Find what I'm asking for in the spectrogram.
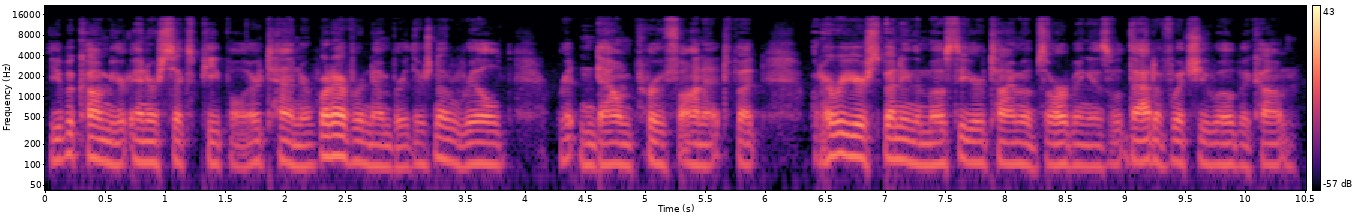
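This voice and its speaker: A man presenting a talk on a video call, relaxed and conversational with frequent fillers. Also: on the low side, moderate pace. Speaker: webinar presenter. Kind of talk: casual educational talk.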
